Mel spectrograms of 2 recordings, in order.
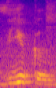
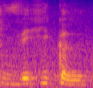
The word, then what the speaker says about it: vehicle: we pronounce vehicle as vehicle not vehicle H is silent the last sentence everybody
